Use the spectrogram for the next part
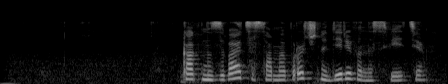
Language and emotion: Russian, neutral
